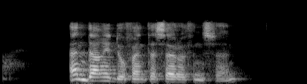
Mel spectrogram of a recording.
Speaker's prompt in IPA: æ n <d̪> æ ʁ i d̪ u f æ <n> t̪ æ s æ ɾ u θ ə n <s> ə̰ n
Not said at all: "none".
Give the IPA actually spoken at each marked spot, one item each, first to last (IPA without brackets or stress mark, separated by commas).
d̪, n, s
